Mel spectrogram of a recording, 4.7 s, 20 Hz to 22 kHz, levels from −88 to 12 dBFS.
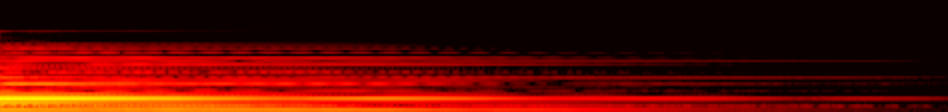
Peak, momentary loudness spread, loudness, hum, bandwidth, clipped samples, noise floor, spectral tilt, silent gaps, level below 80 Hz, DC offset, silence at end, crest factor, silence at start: -8 dBFS; 24 LU; -25 LUFS; none; 4.5 kHz; under 0.1%; -67 dBFS; -10 dB/octave; none; -76 dBFS; under 0.1%; 2 s; 18 dB; 0 s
